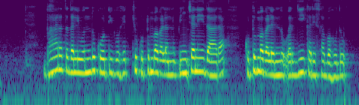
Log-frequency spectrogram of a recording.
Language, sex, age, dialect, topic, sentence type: Kannada, female, 46-50, Coastal/Dakshin, banking, statement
